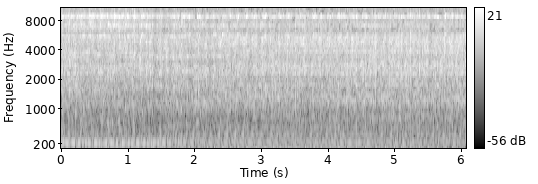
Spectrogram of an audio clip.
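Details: 455 Rancher 55cc X-Torq chainsaw, warm, after repair: strong, even high-revving buzz holds steady with no stumbling or surging; running cleanly.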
